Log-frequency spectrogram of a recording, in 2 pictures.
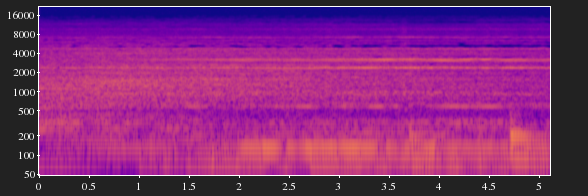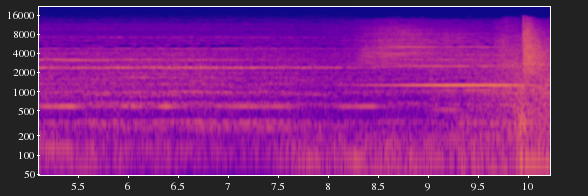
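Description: Suspenseful background score: a low sustained drone with held tones that swells about two seconds in, with a single low hit near the middle before easing off.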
